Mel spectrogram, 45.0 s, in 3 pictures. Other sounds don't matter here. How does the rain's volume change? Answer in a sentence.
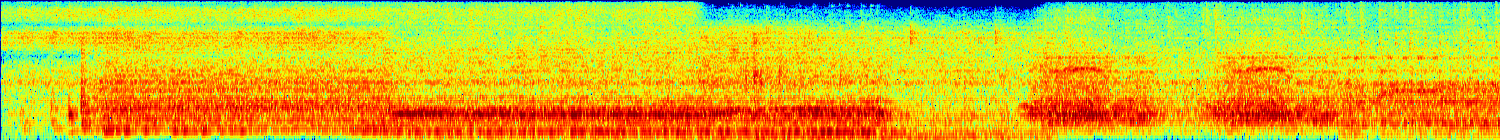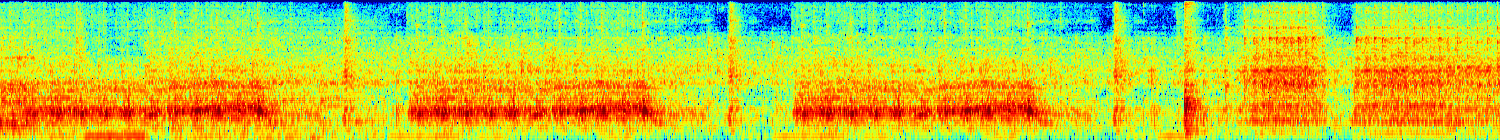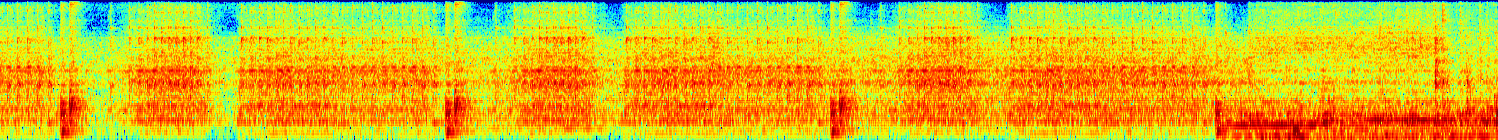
The volume of the rain goes down, then up.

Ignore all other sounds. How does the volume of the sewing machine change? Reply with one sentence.
The loudness of the sewing machine stays about the same.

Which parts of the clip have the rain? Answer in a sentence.
You can hear the rain from 0.0 to 44.9 s.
